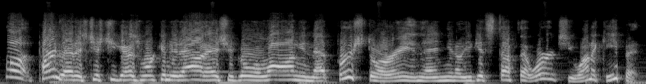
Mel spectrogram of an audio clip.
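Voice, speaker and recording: A man with a notably high voice chats as a guest author. His talk is casual and colloquial, full of little check-ins with the listener, over background music. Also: a little fast, rough recording. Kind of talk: casual conversational chat.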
